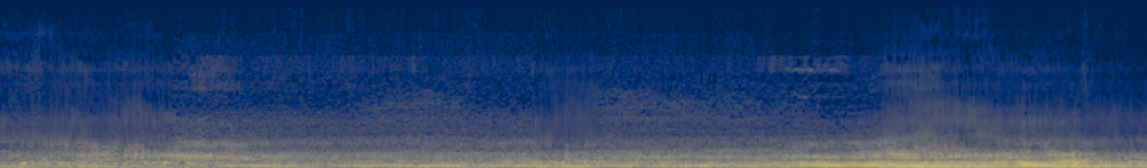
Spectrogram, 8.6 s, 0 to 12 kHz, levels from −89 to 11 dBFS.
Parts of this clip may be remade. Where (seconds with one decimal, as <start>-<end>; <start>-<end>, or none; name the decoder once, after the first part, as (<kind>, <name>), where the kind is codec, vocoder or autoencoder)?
0.0-1.3 (vocoder, BigVGAN v2); 4.0-4.5; 6.6-8.6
